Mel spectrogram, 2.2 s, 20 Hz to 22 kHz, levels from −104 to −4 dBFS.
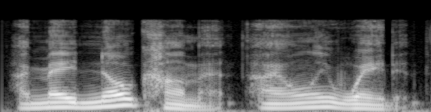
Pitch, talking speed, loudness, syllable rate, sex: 125 Hz, 195 wpm, -17 LUFS, 5.5 syllables/s, male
